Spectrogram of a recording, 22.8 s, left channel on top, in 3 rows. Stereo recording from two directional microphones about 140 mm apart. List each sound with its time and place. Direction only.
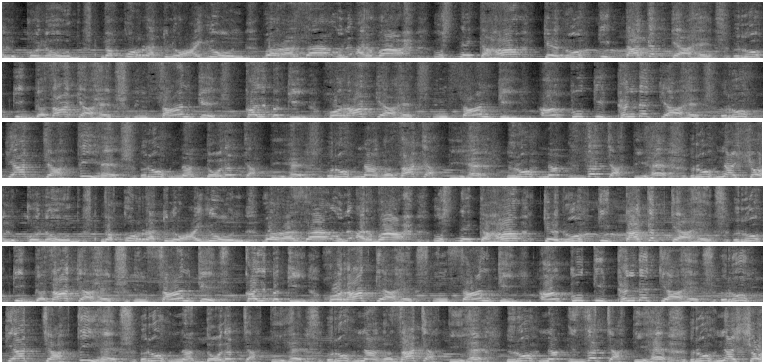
0.0 s music: 40° right (ahead or behind)
12.0 s speech: 20° right (ahead or behind)
13.0 s music: 35° right (ahead or behind)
